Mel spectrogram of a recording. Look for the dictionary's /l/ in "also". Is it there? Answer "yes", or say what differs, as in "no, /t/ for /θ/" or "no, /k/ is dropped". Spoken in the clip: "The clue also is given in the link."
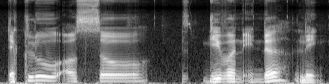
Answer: yes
